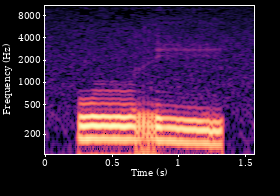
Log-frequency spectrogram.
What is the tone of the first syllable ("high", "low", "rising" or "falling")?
low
